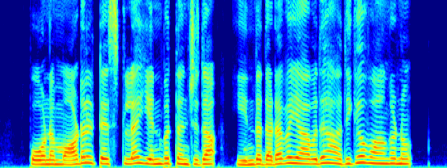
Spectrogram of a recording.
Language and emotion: Tamil, sad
